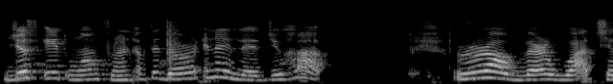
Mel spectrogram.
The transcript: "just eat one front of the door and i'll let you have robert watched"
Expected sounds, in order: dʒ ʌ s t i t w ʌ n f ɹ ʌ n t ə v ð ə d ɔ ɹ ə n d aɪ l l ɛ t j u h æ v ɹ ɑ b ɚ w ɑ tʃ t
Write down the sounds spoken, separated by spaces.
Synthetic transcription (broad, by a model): dʒ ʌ s t i t w ʌ n f ɹ ʌ n t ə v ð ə d ɔ ɹ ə n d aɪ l l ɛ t j u h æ f ɹ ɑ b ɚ w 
